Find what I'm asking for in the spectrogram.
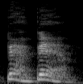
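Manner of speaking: loud bam bam, punching the air; mock punch noises; punch sound effects. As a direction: bang it out like two hits.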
